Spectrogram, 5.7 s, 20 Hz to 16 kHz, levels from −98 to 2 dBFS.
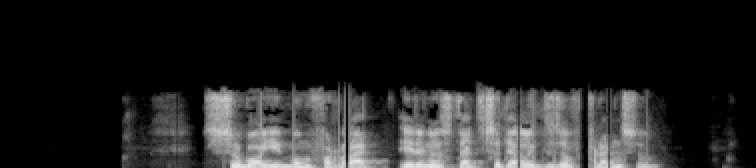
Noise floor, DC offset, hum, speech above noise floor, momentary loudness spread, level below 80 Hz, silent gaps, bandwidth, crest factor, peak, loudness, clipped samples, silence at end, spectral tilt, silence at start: under -90 dBFS; under 0.1%; none; over 74 dB; 7 LU; -48 dBFS; none; 7.8 kHz; 16 dB; -2 dBFS; -16 LUFS; under 0.1%; 0.75 s; -4.5 dB/octave; 1.55 s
